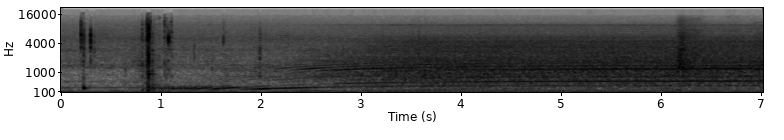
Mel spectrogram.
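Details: Adventuridge (Aldi) iceless electric cooler switched to 12 volts from a jump pack: clicks, then fan whir climbs and settles to a steady even hum, running normally though pulling the supply slightly below 12 V.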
